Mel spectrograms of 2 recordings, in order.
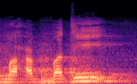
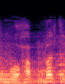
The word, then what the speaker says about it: محبت: بات کرتے ہیں تو کہتے ہیں محبت، میم پہ پیش پڑھتے ہیں، یہ تلفظ غلط ہے، پروننسیشن غلط ہے۔ لفظ محبت نہیں ہے، میم پہ زبر ہے، محبت۔ یہ پنجابی اردو میں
